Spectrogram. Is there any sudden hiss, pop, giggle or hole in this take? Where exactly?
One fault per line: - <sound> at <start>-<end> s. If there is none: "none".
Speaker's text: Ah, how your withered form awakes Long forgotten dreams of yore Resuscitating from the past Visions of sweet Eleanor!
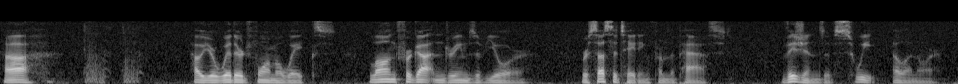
- cough at 0.8-1.5 s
